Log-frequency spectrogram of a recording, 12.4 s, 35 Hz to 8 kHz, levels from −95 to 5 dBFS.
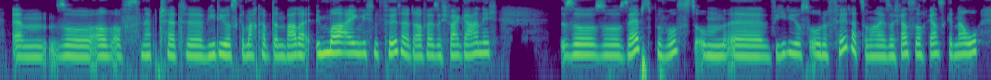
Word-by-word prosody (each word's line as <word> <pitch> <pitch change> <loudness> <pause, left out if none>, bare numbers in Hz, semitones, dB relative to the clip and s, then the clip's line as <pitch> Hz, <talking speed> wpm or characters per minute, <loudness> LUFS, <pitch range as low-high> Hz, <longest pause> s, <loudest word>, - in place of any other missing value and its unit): ähm, 175 0 -1
so 185 +1 -2
auf 180 +1 +1
auf 185 -2 -4
Snapchat, 190 0 -3
äh, 185 -2 +1
Videos 195 0 +2
gemacht 190 0 -3
habe, 195 -3 -2
dann 185 0 -2
war 185 +1 +4
da 195 -1 +3
immer 225 +2 +6
eigentlich 220 -1 0
'n - - -1
Filter 220 0 +2
drauf. 185 +1 -2
Also, 190 -1 -1
ich 180 - -9
war 195 0 +2
gar 195 +3 0
nicht 225 +1 -2 0.8
so 195 +1 +2
so 190 +1 -1
selbstbewusst, 200 +2 0
um, 185 -1 -1
äh, 180 -1 +1
Videos 205 +1 -2
ohne 200 -1 0
Filter 270 - 0
zu 180 - -5
machen. 180 0 -1
Also, 180 0 -2
ich 180 - -8
weiß 210 +1 0
noch 200 -3 -1
ganz 210 +1 -2
genau, 205 +4 +1
190 Hz, 185 wpm, -24 LUFS, 185-210 Hz, 0.8 s, immer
